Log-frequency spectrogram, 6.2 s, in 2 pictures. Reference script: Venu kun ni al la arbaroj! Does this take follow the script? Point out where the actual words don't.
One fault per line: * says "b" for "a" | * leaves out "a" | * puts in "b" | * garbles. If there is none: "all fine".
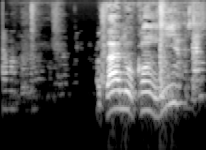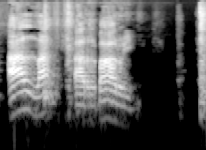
all fine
